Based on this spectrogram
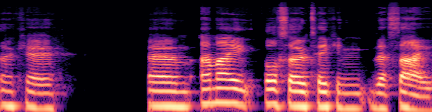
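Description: A man is speaking. He talks with a Lancashire accent. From Lancashire, northern England. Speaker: podcast co-host. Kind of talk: casual chat.

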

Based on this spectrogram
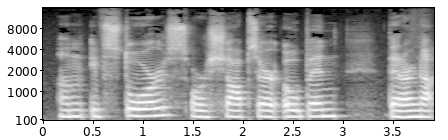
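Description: In a very clean recording with a silent background, a woman with a Dutch accent speaks at medium pitch in monotone, flat intonation. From Netherlands. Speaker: college student athlete. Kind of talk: personal testimony.

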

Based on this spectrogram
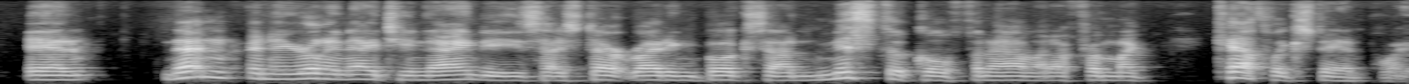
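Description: Speaking at a moderate pace, a man has an unremarkable speaking voice, a medium pitch and ordinary pitch variation. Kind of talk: interview.

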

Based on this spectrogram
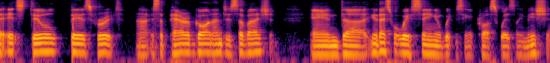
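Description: In an Australian accent, a man with a fairly low pitch speaks in a monotone, flat way, on a very clean recording with a silent background and a dry, close sound with no echo. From Australia, Gold Coast. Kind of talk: interview. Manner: halting, many fillers.

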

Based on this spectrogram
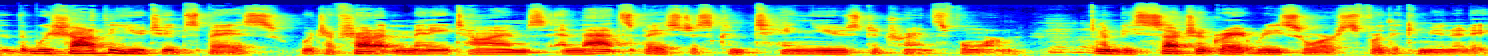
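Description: A normal speaking voice from a man with an American accent, fairly low in pitch, at a fairly quick pace with hardly any pauses and lively intonation. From North Carolina. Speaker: actor, writer and director. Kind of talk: casual interview.

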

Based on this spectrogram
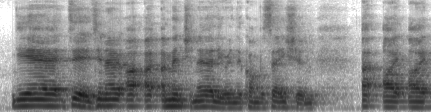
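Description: A man with a southern English accent talks at a moderate pace with fairly even intonation. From Kent, south-east England. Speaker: marketing agency founder and CEO. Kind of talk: podcast interview. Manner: hesitant, frequent repetitions.

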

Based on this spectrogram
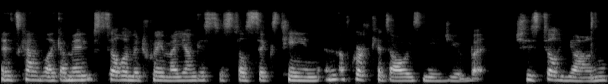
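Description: This woman's voice sits at medium pitch and is somewhat breathy. She keeps a moderate pace and fairly even intonation. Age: 50s. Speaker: caller with cancer diagnosis. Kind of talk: personal testimony in coaching call. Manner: hesitant with fillers.

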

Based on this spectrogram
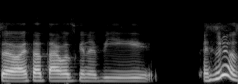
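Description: Against a quiet background, a woman with an American accent and a fairly low pitch is heard in a dry, close sound with no echo. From Central Coast California (Watsonville). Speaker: podcast guest. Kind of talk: casual chat.

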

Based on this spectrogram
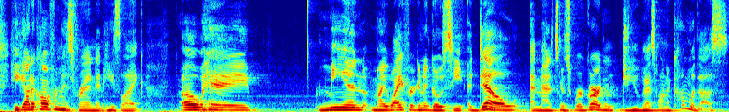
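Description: A man with a fairly high pitch and ordinary pitch variation talks at a moderate pace amid audible room echo. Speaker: podcast co-host. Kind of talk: casual chat.

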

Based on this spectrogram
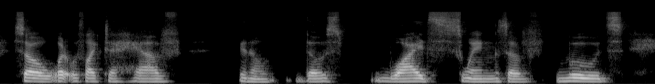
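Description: A woman's very deep, low voice, dark and mellow in tone, flat and monotone at a very slow pace, with a quiet background. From suburban Chicago, US Midwest. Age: 60s. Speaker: author and journalist. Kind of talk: interview conversation about memoir.

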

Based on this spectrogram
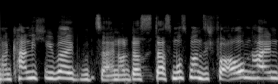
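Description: With a northern German accent, a woman speaks at a high pitch with ordinary pitch variation in a dry, close recording with no echo. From northern Germany, Flensburg area. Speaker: motorcycle traveller and author. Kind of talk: casual chat.

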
